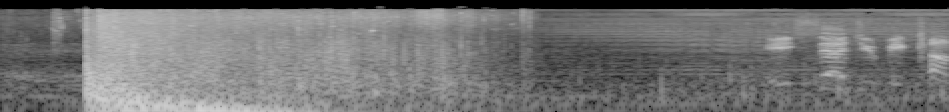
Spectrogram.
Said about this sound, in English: Get close and apply the explosive directly to destroy that wall.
